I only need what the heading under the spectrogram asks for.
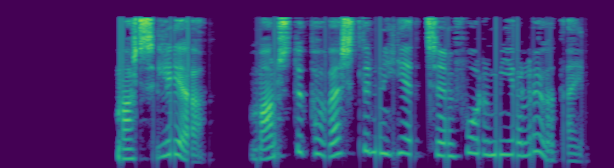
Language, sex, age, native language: Icelandic, female, 40-49, Icelandic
